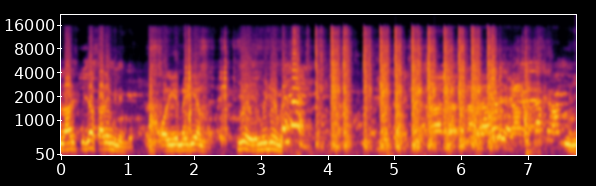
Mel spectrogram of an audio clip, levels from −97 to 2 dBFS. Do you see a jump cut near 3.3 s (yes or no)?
yes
